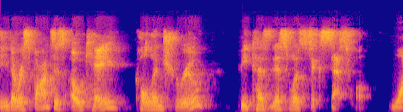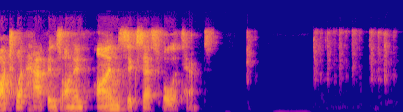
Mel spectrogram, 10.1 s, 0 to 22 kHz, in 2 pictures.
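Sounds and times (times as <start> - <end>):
computer keyboard keystrokes: 9.0 - 10.0.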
